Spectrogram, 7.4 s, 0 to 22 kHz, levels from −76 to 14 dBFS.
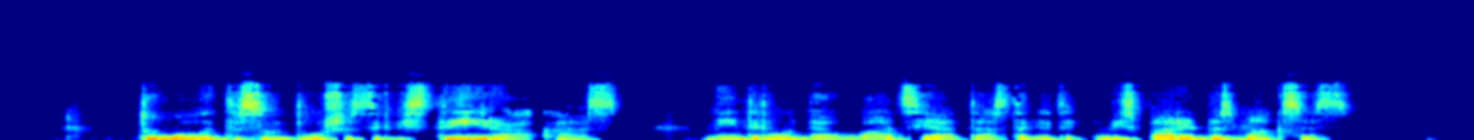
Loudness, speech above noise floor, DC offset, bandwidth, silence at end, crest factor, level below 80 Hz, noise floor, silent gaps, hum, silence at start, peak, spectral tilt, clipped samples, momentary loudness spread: -21 LUFS; 34 dB; under 0.1%; 9.4 kHz; 0.65 s; 18 dB; -70 dBFS; -55 dBFS; 3.22-3.26 s; none; 0.7 s; -4 dBFS; -4.5 dB/octave; under 0.1%; 12 LU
